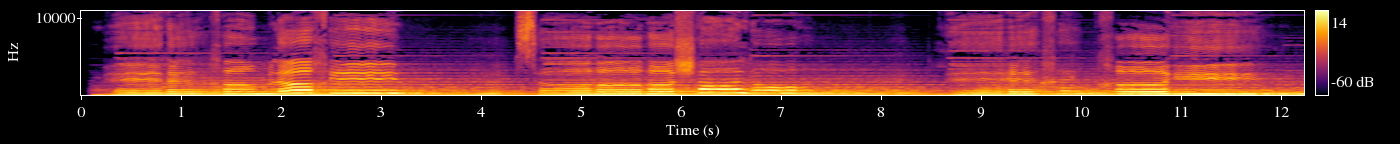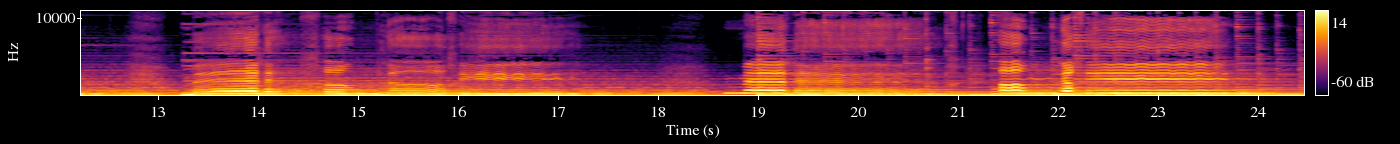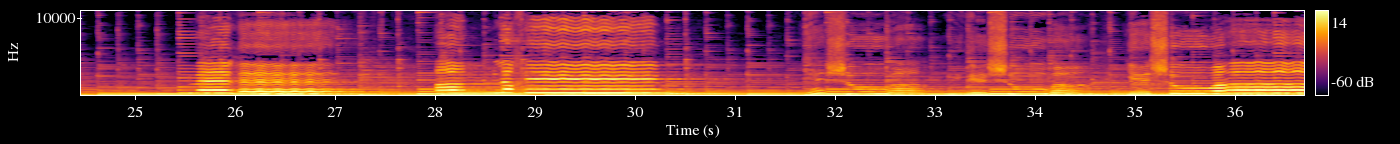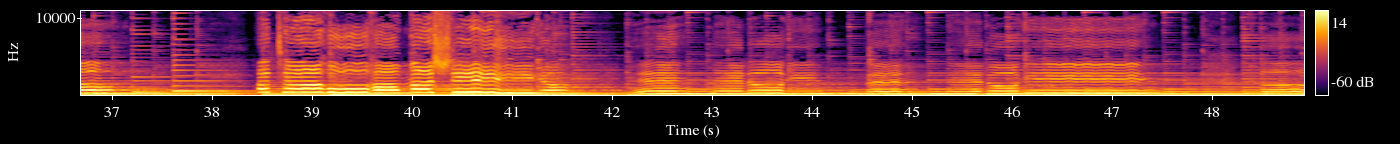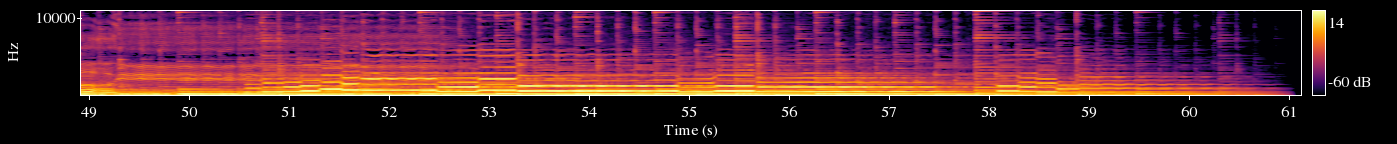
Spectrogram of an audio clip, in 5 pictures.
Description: Psalmen, Gospel, Poesie & Jazz (hebräisch/deutsch)
daneben treten besonders Saxophon und Querflöte hervor.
